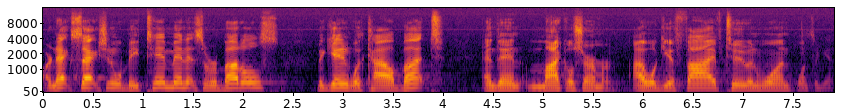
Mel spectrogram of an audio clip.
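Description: A middle-aged man moderating a debate, loud and formal, at a podium mic in a large auditorium. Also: a little high, moderate pace. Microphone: podium mic on a stand. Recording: long hall reverb.

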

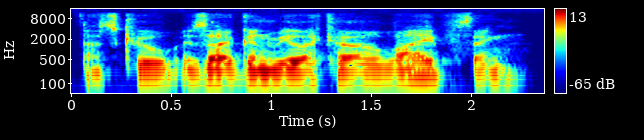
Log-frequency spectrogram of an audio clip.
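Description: A man with a fairly low voice hosts an interview, chatting casually as he puts questions to his guest. The sound is very dry, with no room echo. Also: moderate pace, mellow. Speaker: podcast host, interviewer. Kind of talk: casual conversational interview hosting.

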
